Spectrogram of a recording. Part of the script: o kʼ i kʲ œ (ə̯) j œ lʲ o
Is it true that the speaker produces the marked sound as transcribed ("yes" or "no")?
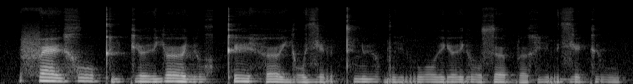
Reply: no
